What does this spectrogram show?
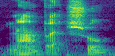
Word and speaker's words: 哪本书: N-A third tone. B-E-N second tone. S-H-U first tone. 哪本书 is how it's pronounced, right? This first third becomes a second tone.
